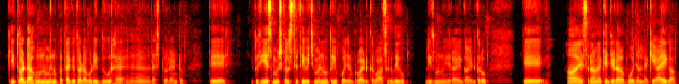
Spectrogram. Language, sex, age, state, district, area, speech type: Punjabi, male, 45-60, Punjab, Amritsar, urban, spontaneous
